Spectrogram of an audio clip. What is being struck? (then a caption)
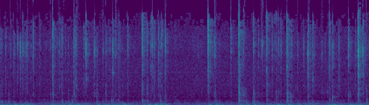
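Aluminium laptop keyboard with plastic keys. Fingertips of both hands type on a solid silver aluminium laptop keyboard with black plastic keys, resting on a white desk. A steady run of quick, light key taps clicks over a low, soft thumping body. Each tap dies away almost at once.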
